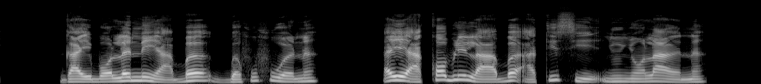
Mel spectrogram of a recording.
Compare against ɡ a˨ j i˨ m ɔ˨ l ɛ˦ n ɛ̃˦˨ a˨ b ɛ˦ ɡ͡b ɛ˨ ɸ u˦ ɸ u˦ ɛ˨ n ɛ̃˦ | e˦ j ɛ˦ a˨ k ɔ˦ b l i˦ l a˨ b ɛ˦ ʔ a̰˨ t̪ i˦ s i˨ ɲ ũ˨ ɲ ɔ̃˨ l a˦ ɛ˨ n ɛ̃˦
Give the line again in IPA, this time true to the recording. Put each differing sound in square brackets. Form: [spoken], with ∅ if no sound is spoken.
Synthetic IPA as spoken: ɡ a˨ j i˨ [b] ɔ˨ l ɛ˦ n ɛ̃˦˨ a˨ b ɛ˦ ɡ͡b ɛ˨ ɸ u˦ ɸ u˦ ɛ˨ n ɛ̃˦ | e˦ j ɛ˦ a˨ k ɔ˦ b l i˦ l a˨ b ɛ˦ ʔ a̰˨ t̪ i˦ s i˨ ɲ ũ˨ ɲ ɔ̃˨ l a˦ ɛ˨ n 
